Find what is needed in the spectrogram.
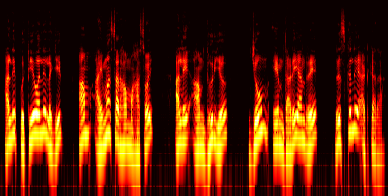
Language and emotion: Santali, happy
